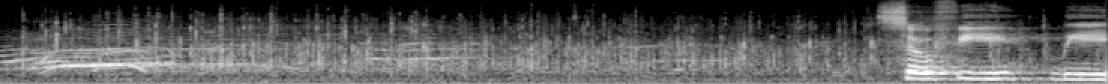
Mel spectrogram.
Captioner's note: audience cheering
